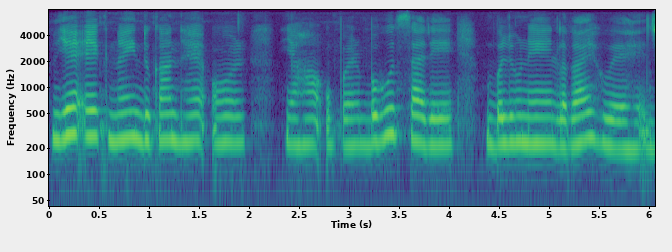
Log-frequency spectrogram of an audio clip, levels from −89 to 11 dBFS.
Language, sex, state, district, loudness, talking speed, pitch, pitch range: Hindi, female, West Bengal, Alipurduar, -18 LUFS, 150 wpm, 235 Hz, 225-250 Hz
